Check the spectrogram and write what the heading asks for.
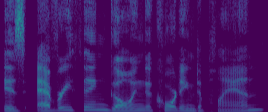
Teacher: Notice how the intonation rises at the end, signaling a question.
